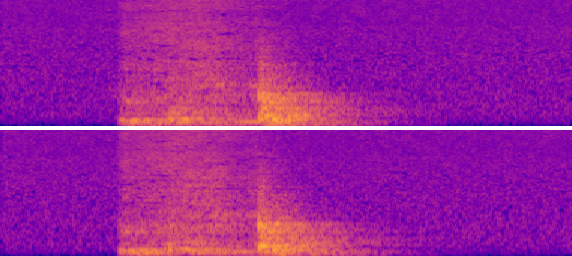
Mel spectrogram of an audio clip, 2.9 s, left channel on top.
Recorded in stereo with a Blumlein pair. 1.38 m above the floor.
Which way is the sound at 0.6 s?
15° right.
